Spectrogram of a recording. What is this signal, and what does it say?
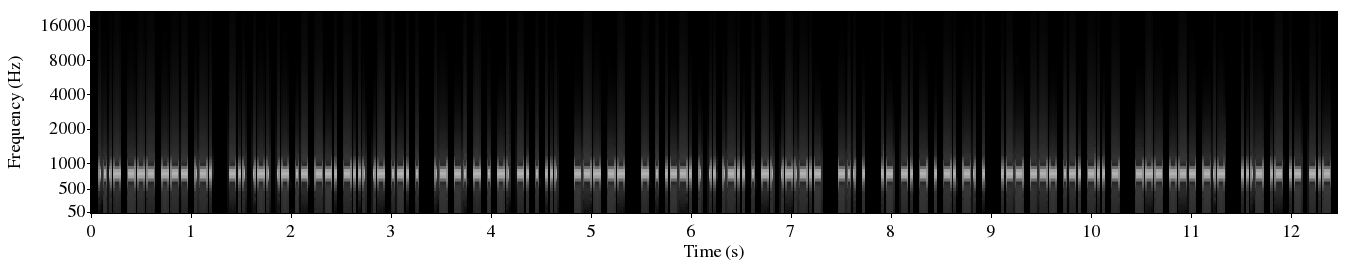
Morse code, heard as a keyed tone, about 50 wpm, 800 Hz. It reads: VOOR DRAAGBARE ANTENNES OM TE PEILEN. DE ANTENNE WORDT OOK VAAK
